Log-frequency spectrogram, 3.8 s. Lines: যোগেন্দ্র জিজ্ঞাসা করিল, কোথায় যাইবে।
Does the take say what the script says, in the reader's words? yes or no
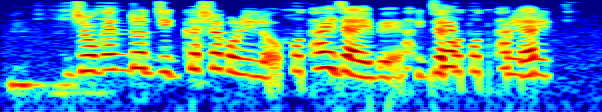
no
